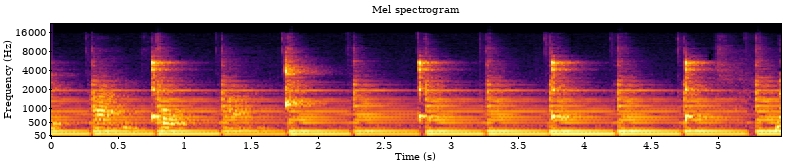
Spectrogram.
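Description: An electric guitar picks a low G note over and over in a steady, even eighth-note rhythm, bright attacks on each stroke, loud and without talking.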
